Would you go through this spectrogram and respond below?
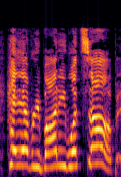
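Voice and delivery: high, overly chipper greeting; creepily happy. Retold or imitated. Natalya greeting fans in the parking lot, creepily happy. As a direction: gush like a too-cheery star. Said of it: "creepily happy".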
